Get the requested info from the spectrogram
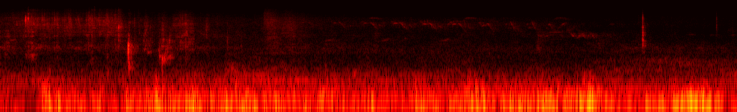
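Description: Birds calling and chirping over a low, steady rumble, with two sharp clicks near the end.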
